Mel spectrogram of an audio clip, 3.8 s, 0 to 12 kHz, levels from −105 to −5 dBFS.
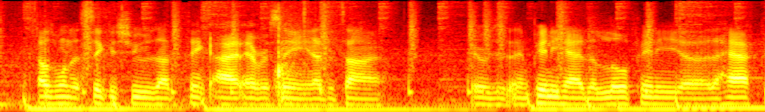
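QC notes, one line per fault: throughout: wrong sample rate. The samples are being clocked out half again as fast as they were captured, with no conversion, which fits 16 kHz material played at 24 kHz. Everything runs 1.5 times too fast and sits about 7 semitones high, so the sound is hurried and shrill.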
